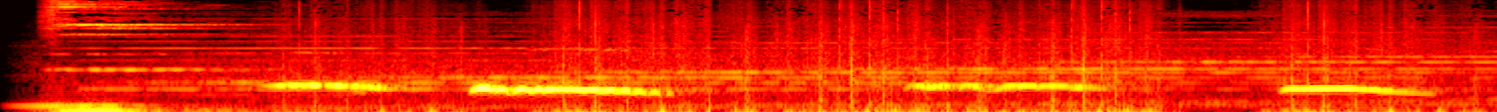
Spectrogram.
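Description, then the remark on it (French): Four drawn-out, slightly falling cooing calls from birds in an aviary, evenly spaced and moderately loud, over a busy background of soft rustling and thumps. “Et du coup, je vous invite à partir de la grande salle et à se diriger vers la volière.”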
